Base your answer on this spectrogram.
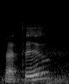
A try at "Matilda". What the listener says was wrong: Matilda. Matilda. pretty sure the H is silent, and it's Matilda.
